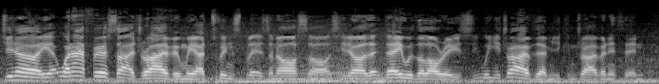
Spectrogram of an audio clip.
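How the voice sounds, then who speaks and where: Man, Yorkshire accent, mid-pitched, matter-of-fact casual interview, outdoor vehicle noise. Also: fairly quick. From England. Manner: plain-spoken, matter-of-fact. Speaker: lorry driver being interviewed. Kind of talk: casual chat. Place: outdoor truck show. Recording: noisy outdoor showground, engine noise. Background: engine and vehicle noise.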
